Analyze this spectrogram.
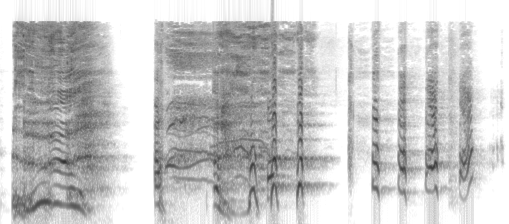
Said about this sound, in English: I've drunken half a bottle of mineral water because I really, really wanted to get a burp in, like a big long burp, and it's not coming. I have literally sat here drinking half. So what I'll do is I'll work myself up. Hang on, it might be coming.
